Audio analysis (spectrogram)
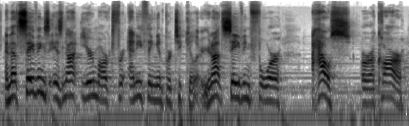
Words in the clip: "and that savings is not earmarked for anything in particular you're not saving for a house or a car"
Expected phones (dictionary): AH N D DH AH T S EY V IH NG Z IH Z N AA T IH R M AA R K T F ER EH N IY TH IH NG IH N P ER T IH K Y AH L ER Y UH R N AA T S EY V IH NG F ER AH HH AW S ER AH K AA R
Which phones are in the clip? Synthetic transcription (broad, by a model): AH N DH AH T S EY V IH NG Z IH Z N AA T IH R M AA R K T F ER EH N IY TH IH NG IH N P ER T IH K Y L ER Y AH R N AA T S EY V IH NG F ER AH HH AW S ER AH K AA R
